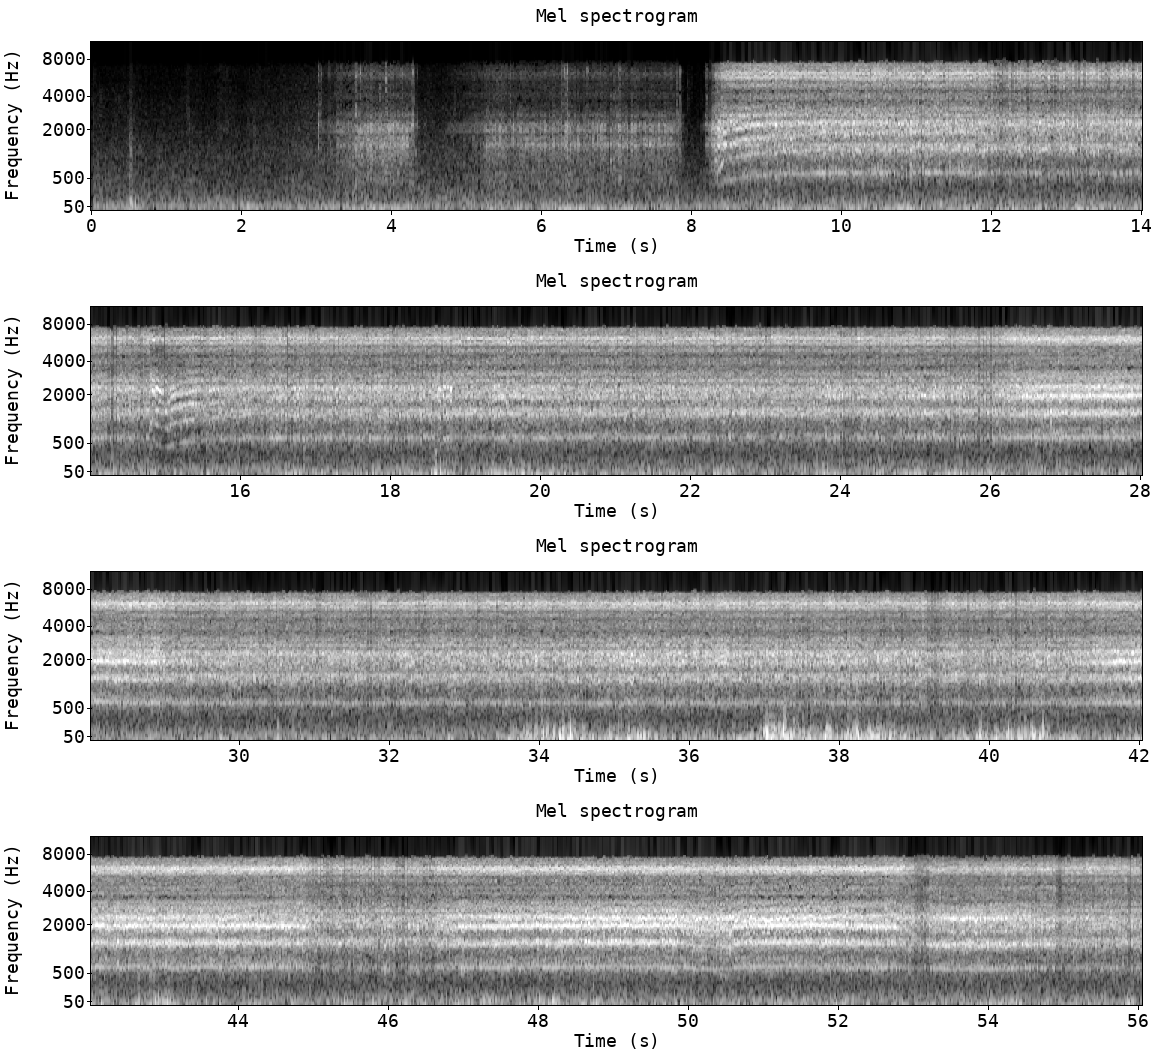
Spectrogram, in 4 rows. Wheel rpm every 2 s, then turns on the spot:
0, 0, 10, 20, 60, 160, 160, 150, 160, 160, 160, 160, 170, 160, 160, 160, 160, 160, 160, 160, 160, 160, 160, 170, 160, 150, 160, 160.
4-8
